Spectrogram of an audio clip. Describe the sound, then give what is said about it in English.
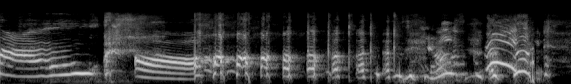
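A person imitates a cat with two drawn-out, wavering meows, followed by a burst of laughter and chuckling from other people. “The last thing I'm going to ask you to do is give me your best meow.”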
